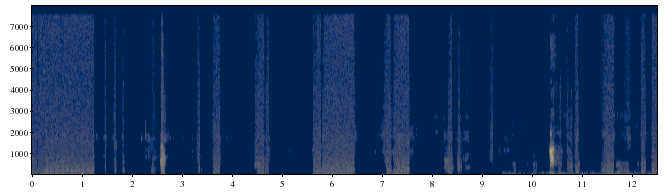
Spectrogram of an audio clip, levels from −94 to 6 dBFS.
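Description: In this speech recording, the room sound behind the talker repeatedly sinks away and comes back, dropping by about 40 dB at its deepest (about 37 dB and 34 dB in the last two dips) from 1.26 to 1.87 s, 2.98 to 5.63 s, 6.46 to 10.05 s, 10.75 to 11.38 s and 12.07 to 12.4 s. This is background gated by the echo canceller: while the far end's audio played through the loudspeaker, the canceller clamped the microphone down hard and released it only when that playback stopped, taking the ambience with it. The talker's own voice also ducks in three short bursts: a deep cut from 2.15 to 2.7 s and two shallower dips of roughly 25 dB, one from 10.33 to 10.47 s and another from 11.66 to 11.79 s. These are likely speech suppressed in double talk, with both ends speaking at once so the canceller could not tell the local voice from loudspeaker echo and pulled down everything. The call's microphone processing, which leaves nothing above 8 kHz, is working as expected.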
